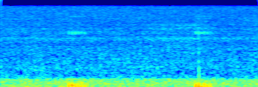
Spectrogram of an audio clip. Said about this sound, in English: Biologists call it cod grunting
